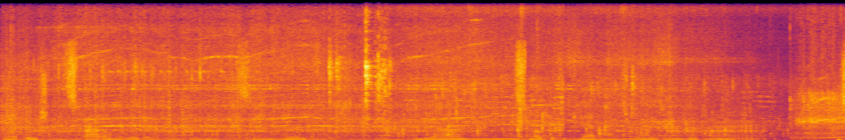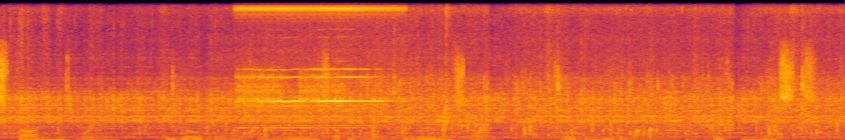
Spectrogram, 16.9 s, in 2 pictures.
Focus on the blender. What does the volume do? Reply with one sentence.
The loudness of the blender stays about the same.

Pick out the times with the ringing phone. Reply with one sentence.
The ringing phone can be heard from 10.8 to 12.3 s.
